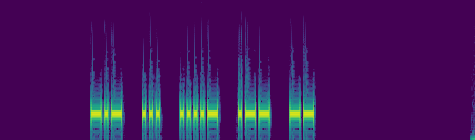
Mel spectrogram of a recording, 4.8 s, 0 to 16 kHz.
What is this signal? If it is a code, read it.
Morse code, heard as a keyed tone, about 34 wpm, spaced as for 25 wpm, 700 Hz. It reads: KS4WM
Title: USA Call Signs - 2x Character Spacing - 35wpm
